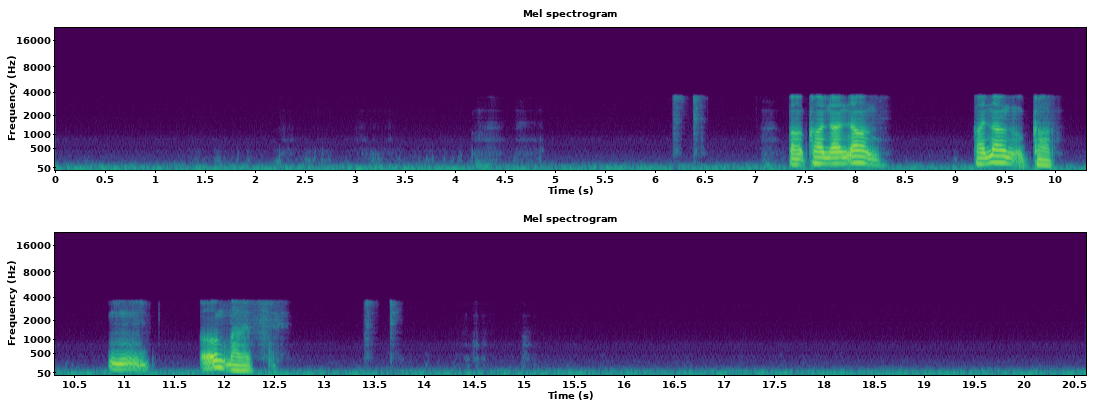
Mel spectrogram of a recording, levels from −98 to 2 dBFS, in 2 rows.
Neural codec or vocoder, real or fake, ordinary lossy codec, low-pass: autoencoder, 22.05 kHz, a latent of 192 numbers a frame, VITS, trained on many speakers; fake; none; 3.6 kHz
